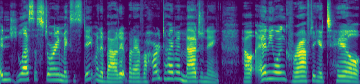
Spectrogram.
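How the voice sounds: Lively intonation runs through the speech. It is a natural reading voice.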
